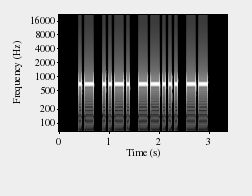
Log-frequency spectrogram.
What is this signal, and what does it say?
Morse code, heard as a keyed tone, about 20 wpm, 700 Hz. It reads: AF7M
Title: 2023 SOTA Chaser Call Signs - 20wpm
